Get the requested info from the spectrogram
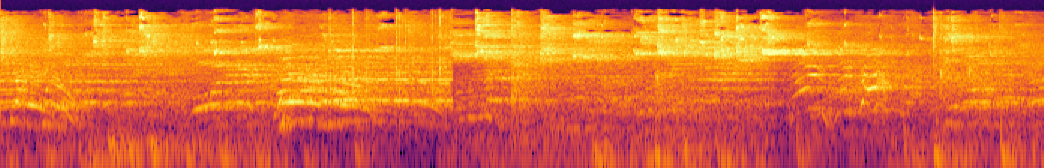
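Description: Basketball game heard in an indoor hall: the ball bouncing on the court, with shoes squeaking in short bending squeals, over players and spectators calling out.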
